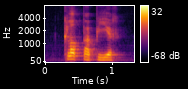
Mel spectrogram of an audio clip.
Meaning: scrap paper
- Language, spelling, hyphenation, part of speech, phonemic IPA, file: Dutch, kladpapier, klad‧pa‧pier, noun, /ˈklɑt.paːˌpiːr/, Nl-kladpapier.ogg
